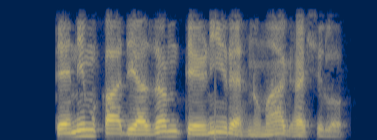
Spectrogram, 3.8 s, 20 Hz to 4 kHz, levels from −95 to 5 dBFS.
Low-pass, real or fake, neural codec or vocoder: 3.6 kHz; real; none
